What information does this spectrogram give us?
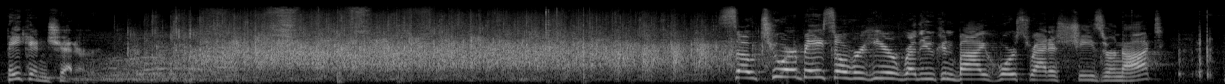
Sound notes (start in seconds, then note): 1.0 applause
